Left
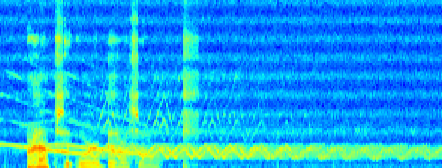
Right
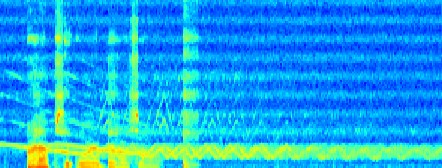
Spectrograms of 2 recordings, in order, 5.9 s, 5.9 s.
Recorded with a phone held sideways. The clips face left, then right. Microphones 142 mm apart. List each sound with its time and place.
0.4 s a man speaking: 15° right (ahead or behind)
2.4 s a snare drum: 55° right (ahead or behind)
